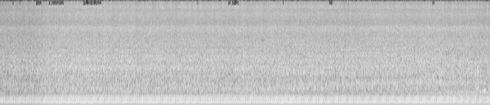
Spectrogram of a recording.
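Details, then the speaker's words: Portable generator that had been surging, after carburetor, fuel line and valve work and turning the idle speed down: an even, steady hum at constant speed for ten seconds with no rising and falling, idling smoothly. "all right guys so I just turned the idle speed down and this is what I got"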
